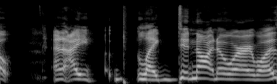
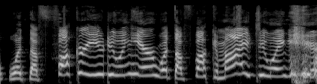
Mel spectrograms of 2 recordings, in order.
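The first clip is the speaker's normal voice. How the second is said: mock scream; 8 semitones higher than usual. Retelling waking up concussed, yelling at the teacher. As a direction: yell it in a panic, half laughing. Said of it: "just screaming".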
